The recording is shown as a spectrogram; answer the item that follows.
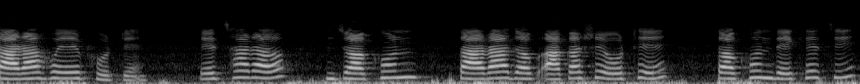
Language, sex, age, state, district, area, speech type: Bengali, other, 45-60, West Bengal, Jhargram, rural, spontaneous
